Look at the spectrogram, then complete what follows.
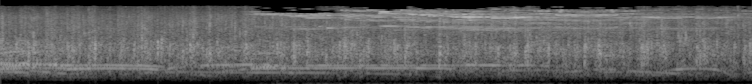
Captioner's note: chimes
